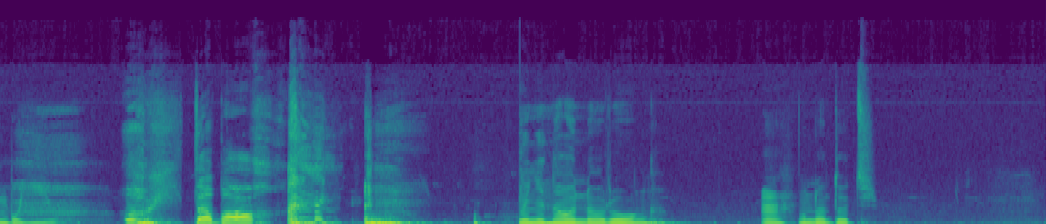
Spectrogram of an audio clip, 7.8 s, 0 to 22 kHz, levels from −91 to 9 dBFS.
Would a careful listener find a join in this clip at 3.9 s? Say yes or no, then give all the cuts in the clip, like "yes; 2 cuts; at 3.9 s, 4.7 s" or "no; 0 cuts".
yes; 1 cut; at 3.9 s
